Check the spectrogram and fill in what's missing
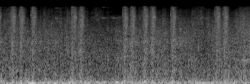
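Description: Dense, continuous gunfire from Medal of Honor: Warfighter, a French-language playthrough, with rapid overlapping shots forming a loud fusillade throughout, no voices.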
